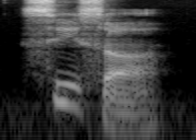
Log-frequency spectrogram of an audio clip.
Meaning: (noun) 1. A structure composed of a plank, balanced in the middle, used as a game in which one person goes up as the other goes down 2. The game or pastime of seesawing
- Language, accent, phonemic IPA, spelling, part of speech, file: English, US, /ˈsi.sɔ/, seesaw, noun / verb / adjective, En-us-seesaw.ogg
